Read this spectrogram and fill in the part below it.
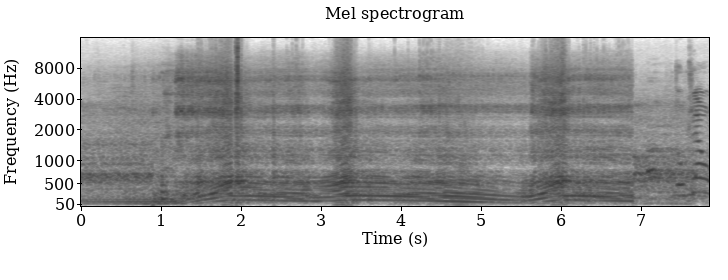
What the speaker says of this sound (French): est-ce qu'il y a une de ces voitures qui sait faire un peu de bruit? La RS6.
